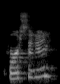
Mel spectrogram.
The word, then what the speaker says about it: quercetin: about is quercetin so how you say it quercetin it's an antioxidant and it also has anti-inflammatory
